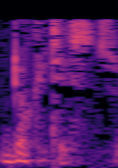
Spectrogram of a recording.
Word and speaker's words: Docetists: Purists in the language would say Docetists, really, because it's a short E. But Docetists, D-O-C-E-T-I-S-T-S.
